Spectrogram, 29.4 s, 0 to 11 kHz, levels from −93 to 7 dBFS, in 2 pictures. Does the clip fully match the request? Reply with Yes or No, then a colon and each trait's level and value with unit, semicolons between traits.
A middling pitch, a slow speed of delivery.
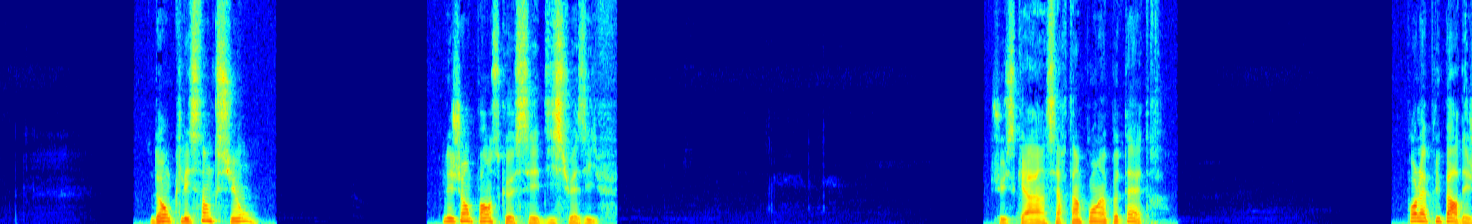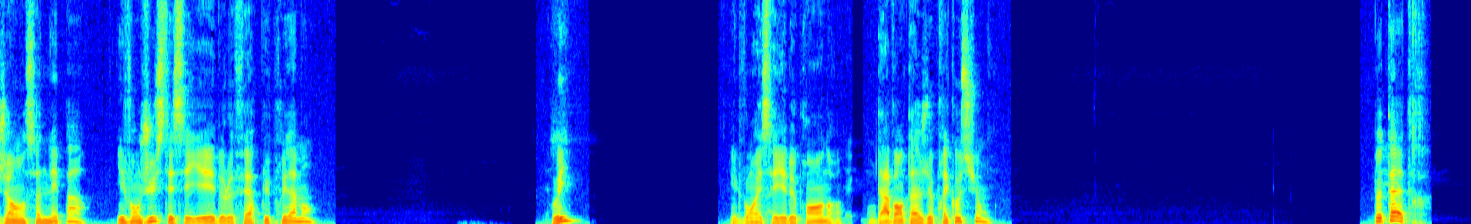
No: low, 115 Hz; slow, 85 wpm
